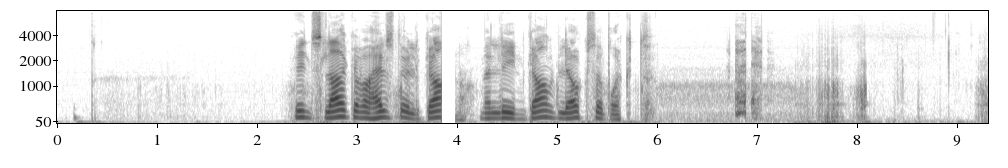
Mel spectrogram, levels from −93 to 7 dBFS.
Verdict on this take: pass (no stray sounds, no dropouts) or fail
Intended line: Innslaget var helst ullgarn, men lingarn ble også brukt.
fail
